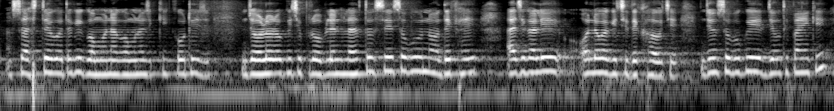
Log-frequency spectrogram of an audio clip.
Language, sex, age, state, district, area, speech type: Odia, female, 18-30, Odisha, Boudh, rural, spontaneous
